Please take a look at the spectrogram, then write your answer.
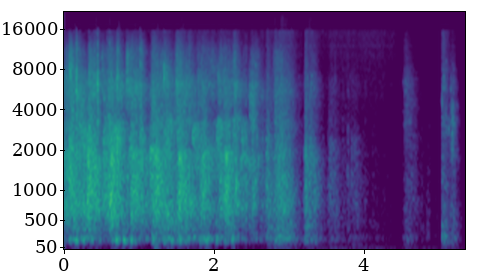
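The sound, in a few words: audience applause welcoming a speaker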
